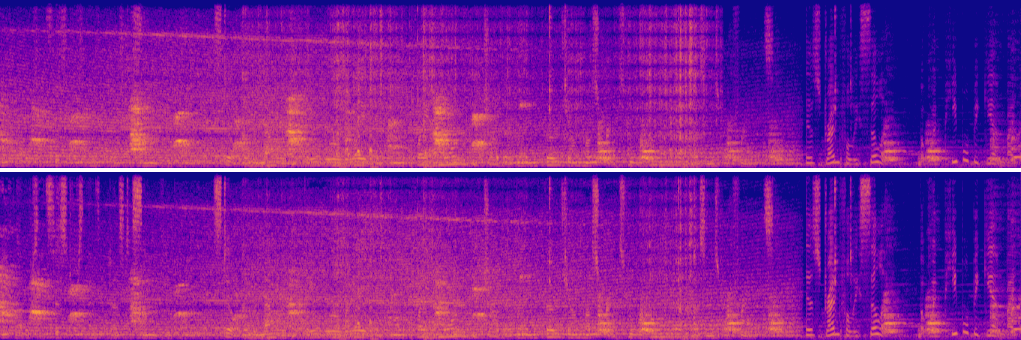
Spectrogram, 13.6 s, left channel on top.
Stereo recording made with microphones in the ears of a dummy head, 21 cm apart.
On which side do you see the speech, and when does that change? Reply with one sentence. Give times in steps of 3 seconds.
In this clip you hear the speech on the right from 0 s, in the centre from 3 s and on the right from 6 s.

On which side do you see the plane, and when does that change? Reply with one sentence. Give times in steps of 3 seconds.
In this clip you hear the plane on the left from 0 s, in the centre from 3 s and on the right from 6 s.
